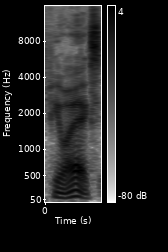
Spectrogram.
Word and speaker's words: pyx: numpai and and so just pyx for example, right? It could have many pronunciations. There's nothing implicit about how you say that one, but um Charlie Mar says pyx.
